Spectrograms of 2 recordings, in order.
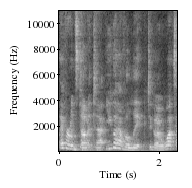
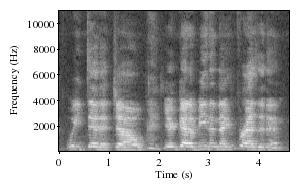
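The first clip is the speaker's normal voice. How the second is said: quick, reluctant, half-hearted put-on voice. Trying an impression after being asked for one: Kamala Harris impression. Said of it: "can you do Kamala Harris?".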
